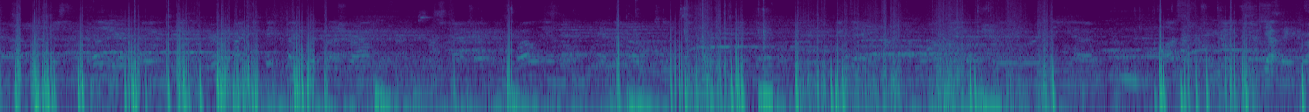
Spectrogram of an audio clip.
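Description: Curling-rink ambience: frequent sharp knocks and dull thuds at uneven intervals, with distant voices between them.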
